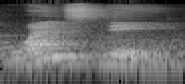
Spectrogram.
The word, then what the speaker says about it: Wednesday: On a 3 syllabes, mais on prononce Wednesday.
